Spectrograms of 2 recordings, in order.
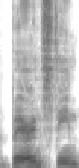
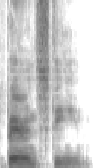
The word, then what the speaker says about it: Berenstain: all Mandela effects is the Berenstein bears the berenstain bears they say are the berenstain bears wait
